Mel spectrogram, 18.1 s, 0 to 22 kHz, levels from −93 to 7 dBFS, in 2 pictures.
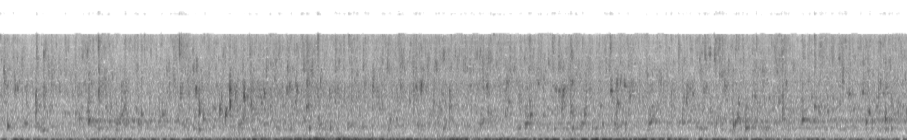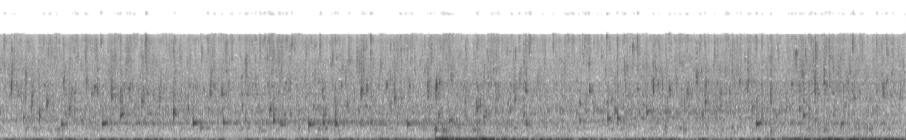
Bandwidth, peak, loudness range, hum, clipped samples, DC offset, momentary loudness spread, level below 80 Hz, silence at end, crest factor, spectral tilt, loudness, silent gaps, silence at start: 8.4 kHz; -10 dBFS; 2 LU; none; under 0.1%; under 0.1%; 4 LU; -36 dBFS; 0 s; 20 dB; -1 dB/octave; -32 LUFS; none; 0 s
